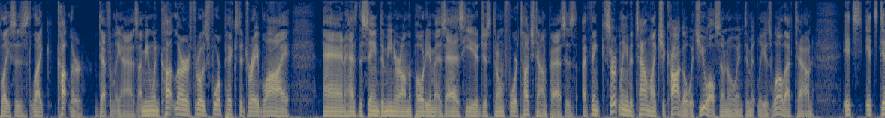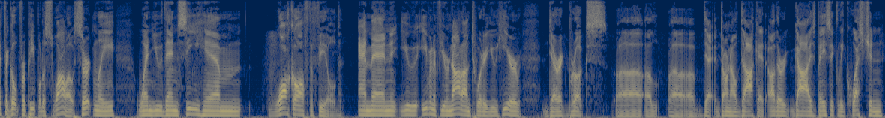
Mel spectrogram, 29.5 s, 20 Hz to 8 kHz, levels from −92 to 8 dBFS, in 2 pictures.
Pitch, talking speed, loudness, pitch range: 100 Hz, 180 wpm, -27 LUFS, 90-110 Hz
